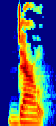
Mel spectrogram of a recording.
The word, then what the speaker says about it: doubt: consonant sounds listen and repeat the silent be doubt debt the silent c muscle Connecticut the silent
